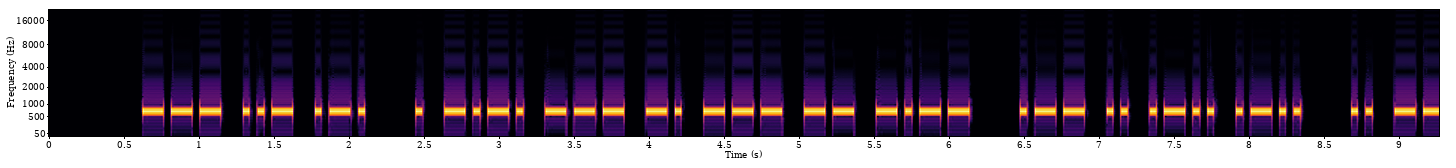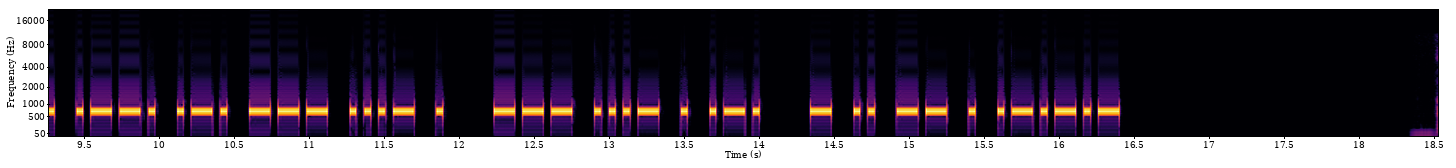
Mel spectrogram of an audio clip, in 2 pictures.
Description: Morse code, heard as a keyed tone, about 25 wpm, 700 Hz. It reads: OUR ECONOMY WILL IMPROVE OVER TIME.
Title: Sentences from Top 1000 Words - Review Part 5 - 25wpm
